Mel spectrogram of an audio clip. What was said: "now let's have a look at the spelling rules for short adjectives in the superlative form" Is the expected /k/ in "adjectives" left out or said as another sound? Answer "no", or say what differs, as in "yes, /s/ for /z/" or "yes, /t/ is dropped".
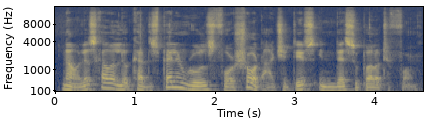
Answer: yes, /k/ is dropped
